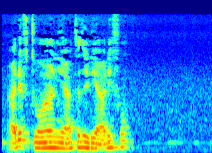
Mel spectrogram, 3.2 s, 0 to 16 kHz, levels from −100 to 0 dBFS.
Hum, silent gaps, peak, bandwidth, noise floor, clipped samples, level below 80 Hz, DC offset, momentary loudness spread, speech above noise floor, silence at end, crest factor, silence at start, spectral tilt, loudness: none; none; -8 dBFS; 11.5 kHz; -58 dBFS; under 0.1%; -58 dBFS; under 0.1%; 9 LU; 36 dB; 1.25 s; 16 dB; 0.05 s; -6.5 dB/octave; -23 LUFS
